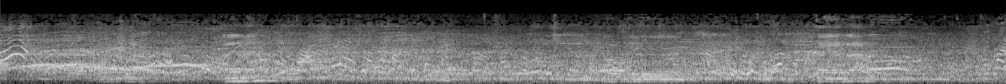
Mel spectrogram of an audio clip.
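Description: Chatter of several people talking over one another.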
